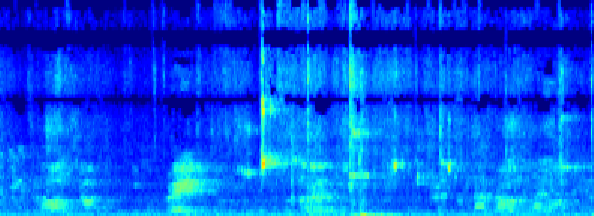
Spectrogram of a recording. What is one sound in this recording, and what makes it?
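Young people shout and call out with animation in a large echoing hall.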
